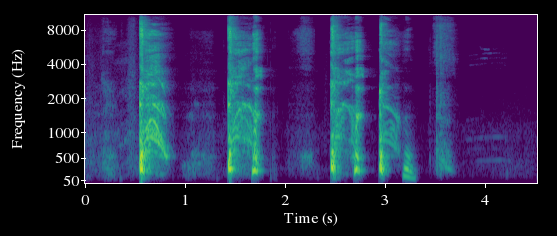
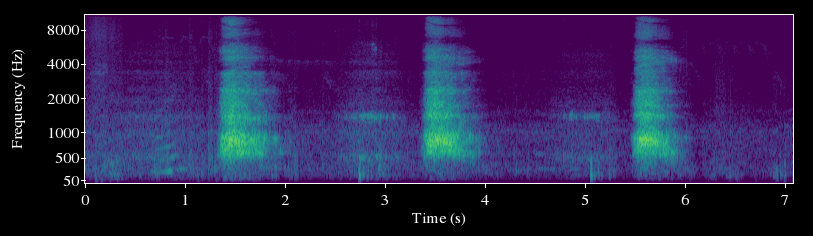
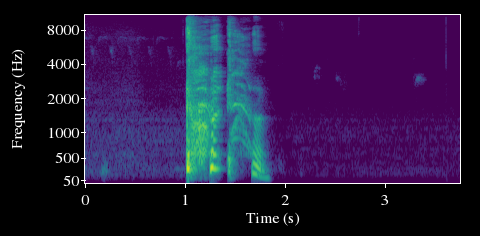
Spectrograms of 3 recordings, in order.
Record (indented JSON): {
  "three_cough_length": "4.5 s",
  "three_cough_amplitude": 32768,
  "three_cough_signal_mean_std_ratio": 0.29,
  "exhalation_length": "7.1 s",
  "exhalation_amplitude": 8319,
  "exhalation_signal_mean_std_ratio": 0.34,
  "cough_length": "3.8 s",
  "cough_amplitude": 32767,
  "cough_signal_mean_std_ratio": 0.24,
  "survey_phase": "alpha (2021-03-01 to 2021-08-12)",
  "age": "18-44",
  "gender": "Male",
  "wearing_mask": "No",
  "symptom_cough_any": true,
  "symptom_diarrhoea": true,
  "symptom_onset": "5 days",
  "smoker_status": "Never smoked",
  "respiratory_condition_asthma": false,
  "respiratory_condition_other": false,
  "recruitment_source": "Test and Trace",
  "submission_delay": "2 days",
  "covid_test_result": "Positive",
  "covid_test_method": "RT-qPCR",
  "covid_ct_value": 16.6,
  "covid_ct_gene": "ORF1ab gene",
  "covid_ct_mean": 16.9,
  "covid_viral_load": "2900000 copies/ml",
  "covid_viral_load_category": "High viral load (>1M copies/ml)"
}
